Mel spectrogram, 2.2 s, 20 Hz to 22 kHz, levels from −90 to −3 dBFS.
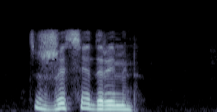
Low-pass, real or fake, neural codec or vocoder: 7.2 kHz; real; none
